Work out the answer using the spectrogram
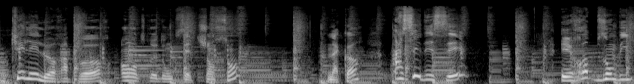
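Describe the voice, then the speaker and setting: Lively, chatty male radio host. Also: a little high. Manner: chatty and playful, many fillers, chuckles at his own asides. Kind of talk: casual music radio presenting. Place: radio studio.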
